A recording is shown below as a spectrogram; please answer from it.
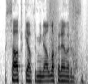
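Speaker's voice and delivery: soft low grumble under the breath; muttered curse. Real, not acted. Gamer grumbling at his own misclick, a soft muttered curse.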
